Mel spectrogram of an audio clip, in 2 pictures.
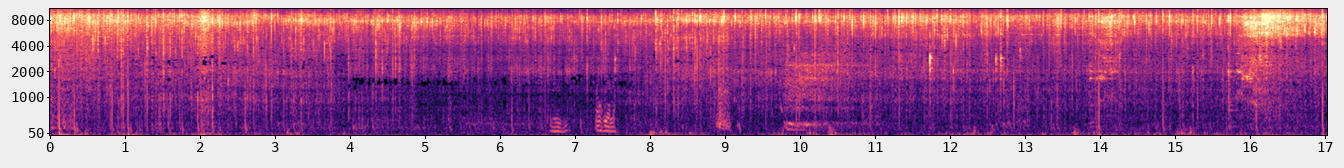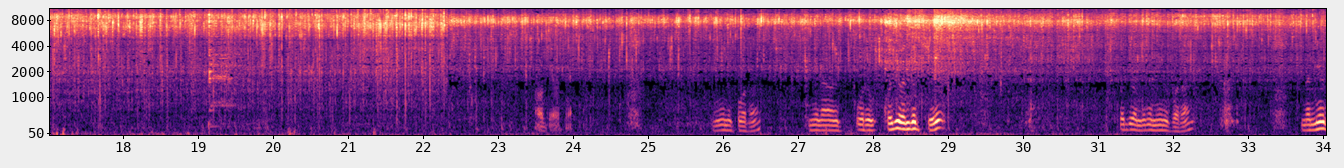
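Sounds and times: fish sizzling in oil: 0:00.0 - 0:34.0.

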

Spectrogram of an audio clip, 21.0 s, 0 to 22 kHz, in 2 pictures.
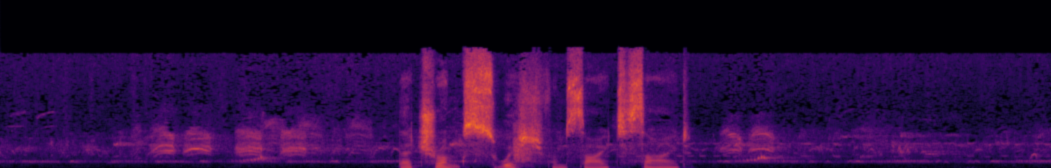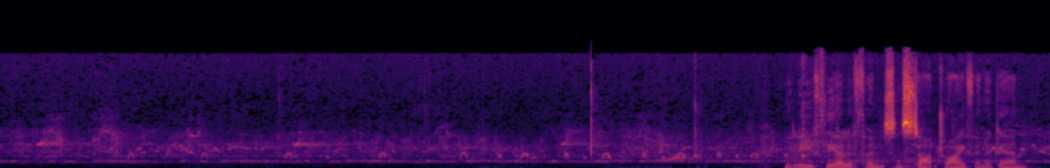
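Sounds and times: short chirping calls: 0:06.9 - 0:21.0.

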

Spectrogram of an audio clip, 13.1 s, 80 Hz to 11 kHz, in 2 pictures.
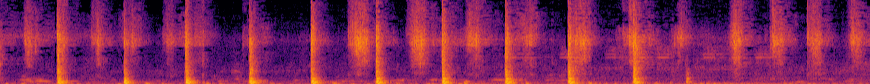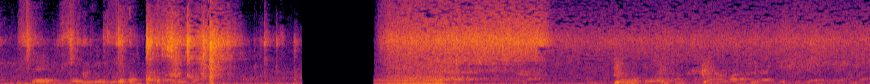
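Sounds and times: cleaver chopping on wooden block: 0:00.3 - 0:06.5.

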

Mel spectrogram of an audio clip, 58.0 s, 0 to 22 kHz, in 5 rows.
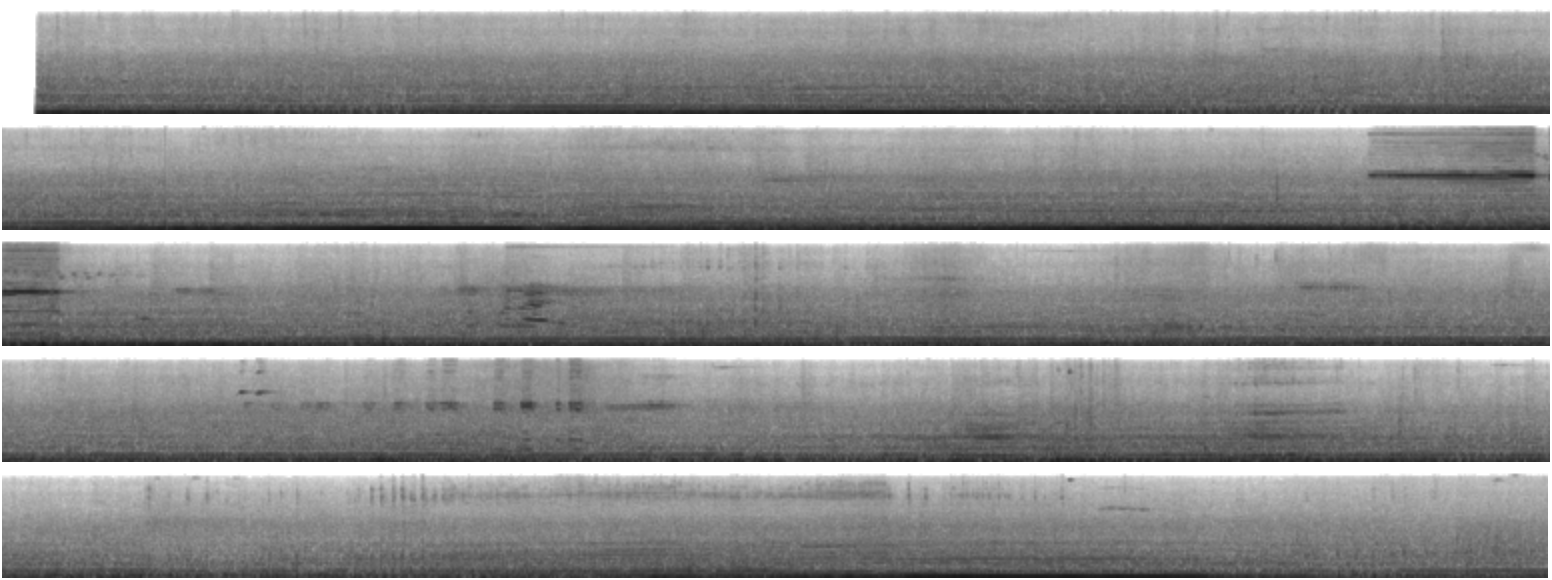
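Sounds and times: traffic on wet road: 0:00.3 - 0:58.0
car horn toots: 0:21.8 - 0:23.8.

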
